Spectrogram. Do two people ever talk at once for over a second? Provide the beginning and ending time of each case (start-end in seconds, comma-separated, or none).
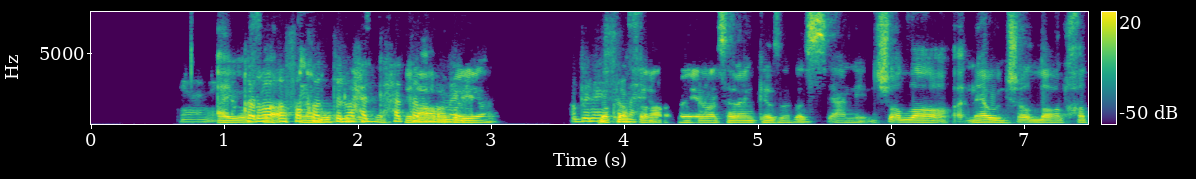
1.0-2.8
